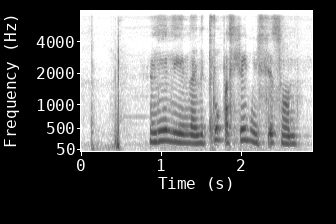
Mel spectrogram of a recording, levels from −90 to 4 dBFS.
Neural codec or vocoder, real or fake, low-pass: codec, 32 kHz, 1.9 kbps, SNAC; fake; 7.2 kHz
